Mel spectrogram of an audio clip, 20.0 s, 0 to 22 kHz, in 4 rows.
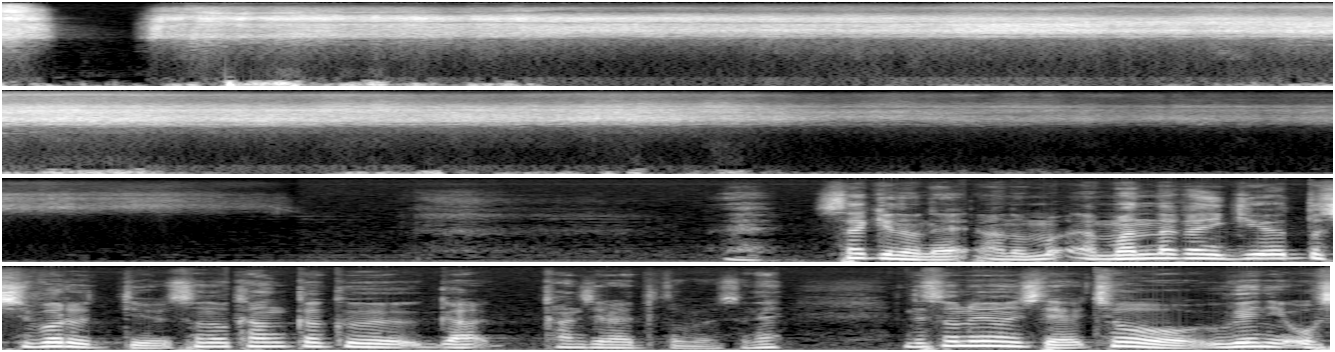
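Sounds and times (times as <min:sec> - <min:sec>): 
forceful hissing exhale in a breathing exercise for the voice: 0:00.0 - 0:11.9
person inhaling in a breathing exercise for the voice: 0:00.0 - 0:12.5, 0:18.0 - 0:18.4
speech: 0:13.2 - 0:19.9.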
